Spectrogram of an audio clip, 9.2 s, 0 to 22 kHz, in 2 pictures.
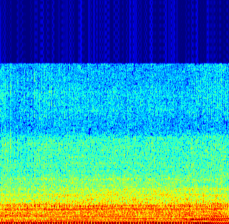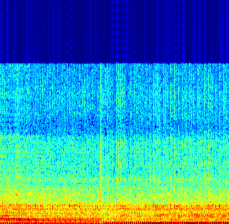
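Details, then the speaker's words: Craftsman 2700 PSI pressure washer with Briggs & Stratton 275cc OHV on a water test: a steady drone sags for a few seconds, then recovers. The faulty pump unloader is loading the engine; the carb jet was possibly taken too far. "okay the young loader isn't really working that's what you're seeing that's what you hear you hear it really loading down we may have gone a little bit too far on the jet too"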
